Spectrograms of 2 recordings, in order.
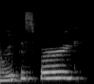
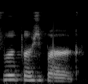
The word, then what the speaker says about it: Rupersberg: And I believe we have Sarah Rupesberg with us tonight. Sarah? Hi, yes, it's Rupersberg.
